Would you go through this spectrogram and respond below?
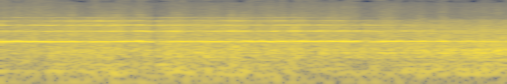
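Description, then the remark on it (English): A loud train rumbles steadily while a sustained high metallic squeal rings over it, like brakes as it pulls in. No voices are heard. “Oh, I hope he's on this train, Uncle Flax.”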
